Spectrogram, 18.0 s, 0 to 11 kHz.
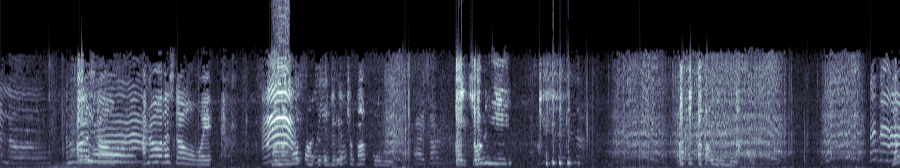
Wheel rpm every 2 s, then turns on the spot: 0, 0, 0, 10, 10, 0, 70, 160, 70.
none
